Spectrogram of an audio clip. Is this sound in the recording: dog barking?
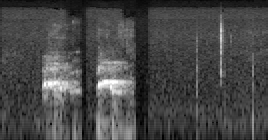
yes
